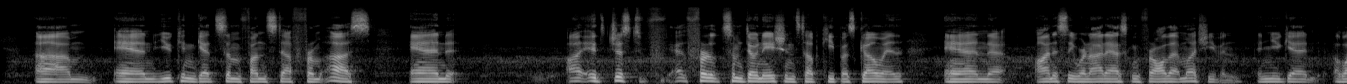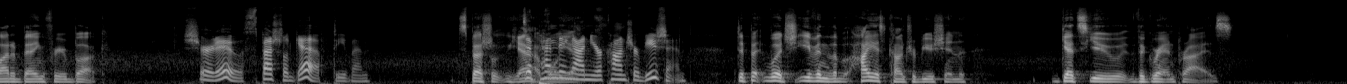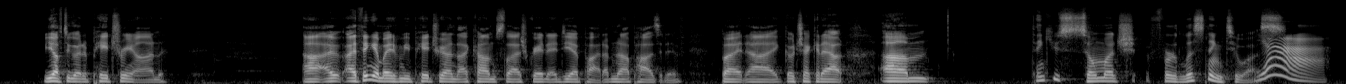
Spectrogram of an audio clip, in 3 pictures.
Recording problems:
animal sounds; faint; throughout; 30 dB below the speech

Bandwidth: 15 kHz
